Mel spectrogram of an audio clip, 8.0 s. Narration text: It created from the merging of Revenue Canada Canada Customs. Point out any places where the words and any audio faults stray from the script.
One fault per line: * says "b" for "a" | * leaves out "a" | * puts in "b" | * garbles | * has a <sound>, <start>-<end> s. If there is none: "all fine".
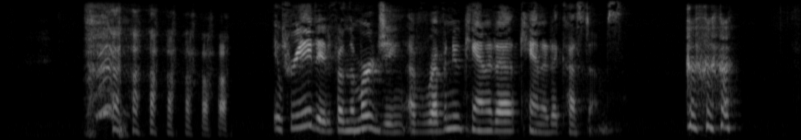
* has a laugh, 0.8-2.4 s
* has a laugh, 6.9-7.4 s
